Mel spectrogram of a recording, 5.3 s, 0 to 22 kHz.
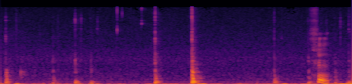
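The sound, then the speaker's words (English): Irregular light clicks and taps from someone typing numbers on a calculator to convert 6 thousandths of an inch to millimeters, fairly quiet, scattered unevenly across several seconds with a brief burst near the end. “I'm typing in my calculator what 6 thou are.”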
